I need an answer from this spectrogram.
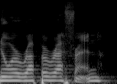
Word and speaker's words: norepinephrine: The same neurotransmitters that are linked to common mental health diagnosis, such as dopamine, serotonin, here it comes, and norepinephrine. Did I say it right? Yep.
